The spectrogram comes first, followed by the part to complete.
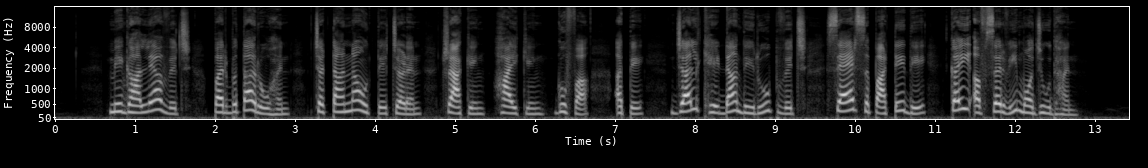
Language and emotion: Punjabi, neutral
